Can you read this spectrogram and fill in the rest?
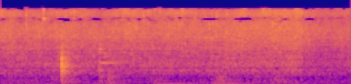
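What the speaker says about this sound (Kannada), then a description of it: "ಫ್ರೈ ಆಗ್ತಾಯಿದೆ" Green chillies sizzling in a pan on a steady hiss, with one sharp clatter of a spoon stirring early on and softer scrapes after, no voices.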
